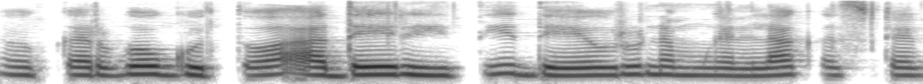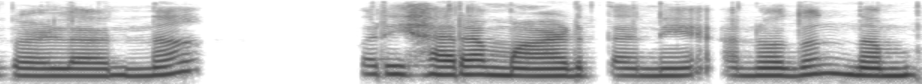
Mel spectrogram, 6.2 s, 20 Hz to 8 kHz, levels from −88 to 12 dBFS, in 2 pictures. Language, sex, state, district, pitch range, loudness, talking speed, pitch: Kannada, female, Karnataka, Mysore, 230-255 Hz, -17 LUFS, 115 wpm, 240 Hz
